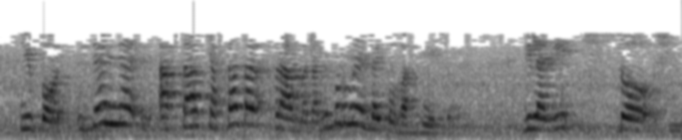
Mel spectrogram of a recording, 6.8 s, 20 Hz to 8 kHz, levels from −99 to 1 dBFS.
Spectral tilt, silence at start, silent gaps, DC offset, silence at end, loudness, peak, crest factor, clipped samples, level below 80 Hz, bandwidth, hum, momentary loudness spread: -9.5 dB/octave; 0 s; none; under 0.1%; 0 s; -14 LUFS; 0 dBFS; 14 dB; under 0.1%; -52 dBFS; 4 kHz; none; 15 LU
